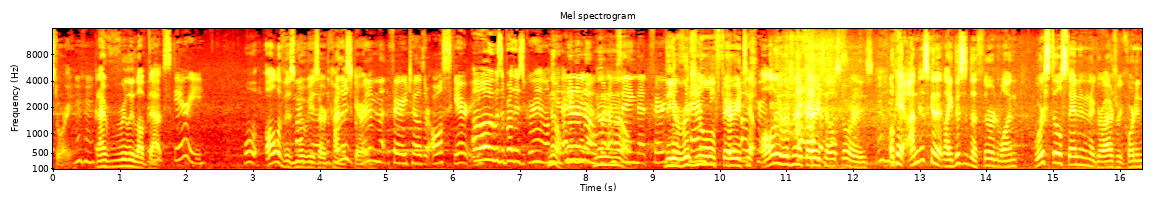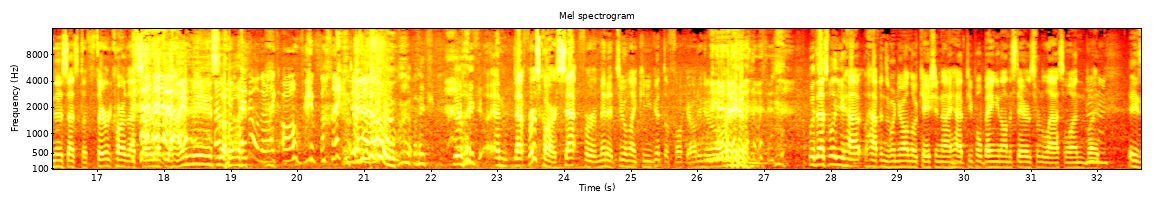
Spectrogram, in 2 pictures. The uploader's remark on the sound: This was recorded a couple weeks back at Long Beach Comic Con 2016.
